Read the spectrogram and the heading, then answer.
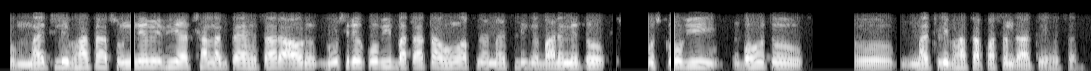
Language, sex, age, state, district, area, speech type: Hindi, male, 30-45, Bihar, Darbhanga, rural, conversation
